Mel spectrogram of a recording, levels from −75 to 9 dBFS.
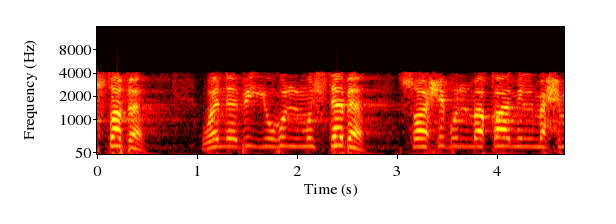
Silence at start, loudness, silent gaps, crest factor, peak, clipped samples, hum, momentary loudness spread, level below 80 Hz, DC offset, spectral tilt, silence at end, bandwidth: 0 s; -15 LUFS; none; 16 dB; 0 dBFS; under 0.1%; none; 10 LU; -50 dBFS; under 0.1%; -6 dB/octave; 0 s; 4.4 kHz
